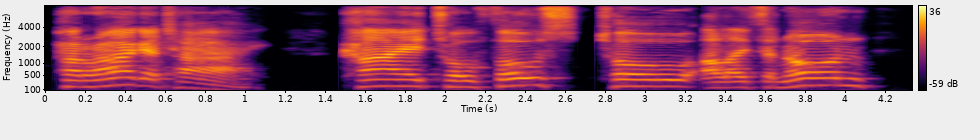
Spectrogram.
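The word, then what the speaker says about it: ἀληθινὸν: This is alethanon, alpha lambda eta theta iota nu omicron nu, alethanon.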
